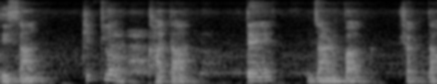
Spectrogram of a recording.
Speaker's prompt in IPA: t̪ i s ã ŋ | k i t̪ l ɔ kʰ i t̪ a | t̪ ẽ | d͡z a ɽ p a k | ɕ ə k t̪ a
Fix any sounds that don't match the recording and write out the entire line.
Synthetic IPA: d̪ i s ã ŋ | k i t̪ l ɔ kʰ a t̪ a | t̪ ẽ | d͡z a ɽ p a k | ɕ ə k t̪ a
